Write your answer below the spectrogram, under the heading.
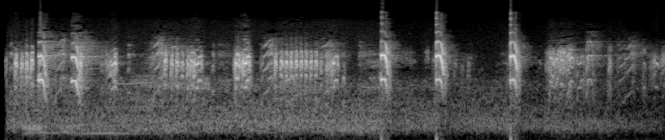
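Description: Little tern giving high, grating chatters and sharp, clipped 'kik' notes in quick bursts, with several short, snappy calls near the middle.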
